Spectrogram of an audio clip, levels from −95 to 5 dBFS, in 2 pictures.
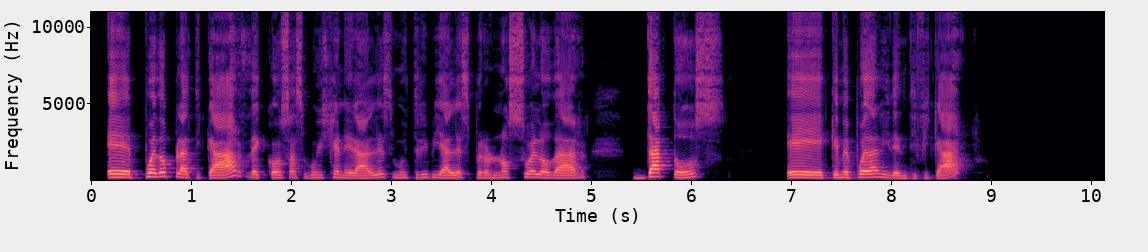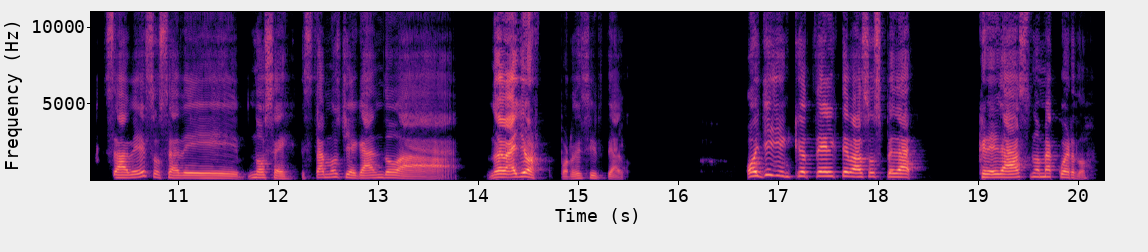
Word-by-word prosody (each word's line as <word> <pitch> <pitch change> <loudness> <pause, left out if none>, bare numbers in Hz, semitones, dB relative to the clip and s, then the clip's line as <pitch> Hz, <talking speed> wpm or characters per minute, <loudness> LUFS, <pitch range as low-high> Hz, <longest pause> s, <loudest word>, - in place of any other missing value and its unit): eh, 200 -1 +5
puedo 250 +6 +2
platicar 180 -2 +2
de 190 -1 -6
cosas 185 +1 -5
muy 170 +2 -10
generales, 175 +1 -3
muy 175 0 -10
triviales, 180 -1 -4
pero 160 -4 -6
no 185 +4 -6
suelo 195 -2 -1
dar 170 +3 0 0.4
datos, 205 +4 +1 0.6
eh, 180 -2 +3
me 180 - -1
puedan 205 +3 +5
identificar 155 -4 -3 1.6
¿sabes? 190 +8 -1
O 205 - -6
sea, 160 - -4
de, 155 -4 -2
no 180 0 -4
sé, 140 -6 -6
estamos 195 +3 -6
llegando 175 -1 -2
a 470 - -5 0.2
Nueva 205 0 +7
York, 245 +3 +3
por 120 +1 -10
decirte 150 +2 -9
algo. - - -14 1.2
Oye, 285 +6 +4
¿y 320 - -4
en 270 -5 -6
qué 275 +3 0
hotel 275 0 +3
te 275 -1 +3
vas 240 -1 +4
a 250 - -1
hospedar? 230 -3 +1 0.6
'Creerás, 205 0 +3
no 230 - -3
me 230 - +2
acuerdo.' 200 -5 -4
190 Hz, 135 wpm, -23 LUFS, 170-220 Hz, 1.6 s, Nueva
